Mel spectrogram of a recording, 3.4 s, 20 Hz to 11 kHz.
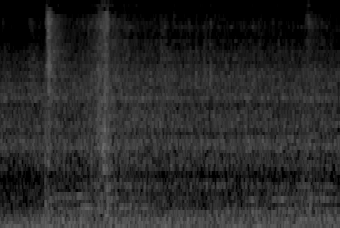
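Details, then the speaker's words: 2011 Toyota Tacoma 4WD, 6-speed manual, 1GR-FE, 160,000 miles; front wheel spun to compare against the humming side: quiet spin with only faint brake brush, no hum or growl. Normal wheel bearing. "Nothing here, right? Barely some little noise from the brakes, but listen."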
